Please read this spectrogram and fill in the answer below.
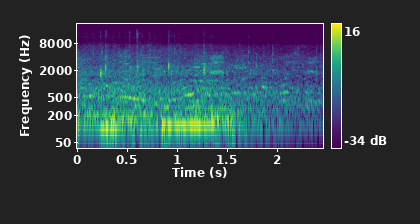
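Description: Crowd voices mixed with soundtrack music with a low bass line, fading out near the end.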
